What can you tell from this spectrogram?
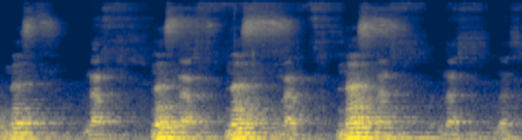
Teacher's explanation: biarin aja desisnya biar keluar jangan ditahan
